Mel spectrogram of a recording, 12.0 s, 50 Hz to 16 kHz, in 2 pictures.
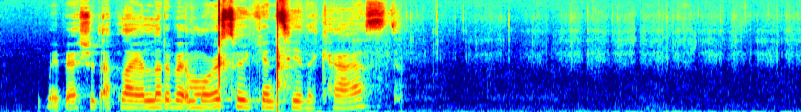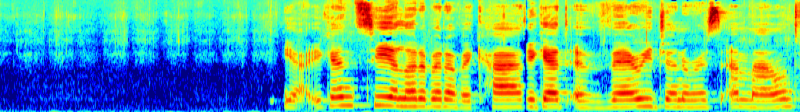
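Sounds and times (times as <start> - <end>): soft ticks and squishes: 1.6 - 8.2
lotion rubbed into skin: 2.1 - 8.6.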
